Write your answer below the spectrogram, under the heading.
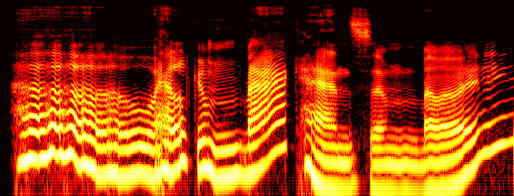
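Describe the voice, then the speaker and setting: The put-on character voice sits at a middle pitch and makes very wide pitch swings. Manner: strange, familiar, shuffling.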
